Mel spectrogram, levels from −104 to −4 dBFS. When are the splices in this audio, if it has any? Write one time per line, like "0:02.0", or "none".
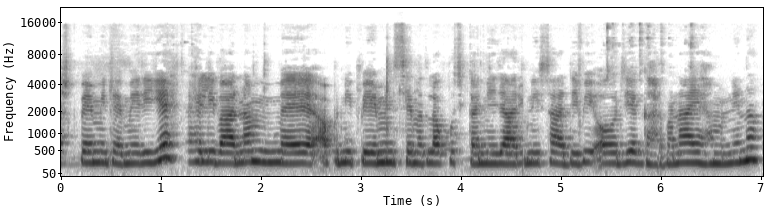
0:01.3
0:04.6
